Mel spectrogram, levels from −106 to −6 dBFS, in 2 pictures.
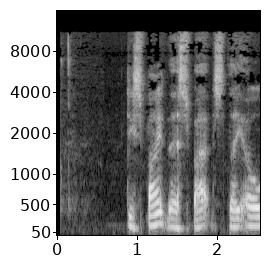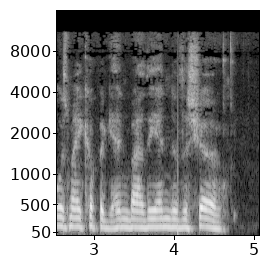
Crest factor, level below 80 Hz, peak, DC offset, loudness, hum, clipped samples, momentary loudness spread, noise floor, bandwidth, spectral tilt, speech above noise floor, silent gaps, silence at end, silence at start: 16 dB; -52 dBFS; -4 dBFS; under 0.1%; -20 LUFS; none; under 0.1%; 10 LU; -65 dBFS; 11.5 kHz; -5 dB/octave; 45 dB; none; 0.4 s; 0.15 s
